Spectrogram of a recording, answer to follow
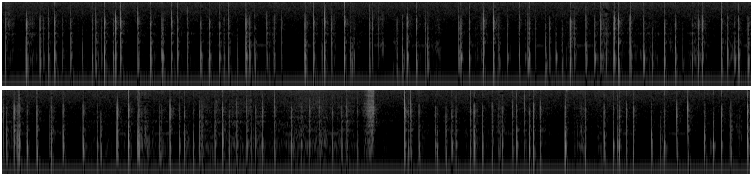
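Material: Cardboard.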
